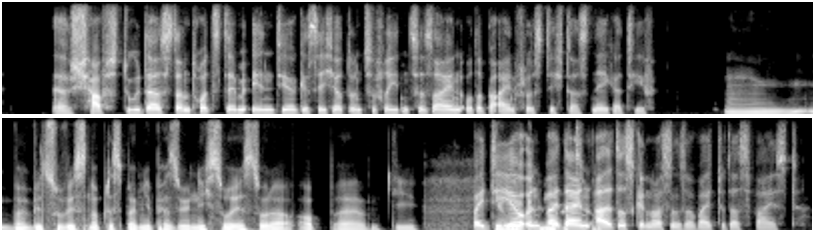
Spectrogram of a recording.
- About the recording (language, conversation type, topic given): German, podcast, Wodurch fühlst du dich erfolgreicher: durch Anerkennung von außen oder durch innere Zufriedenheit?
- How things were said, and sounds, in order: none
